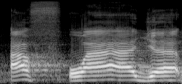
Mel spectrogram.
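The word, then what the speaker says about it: أفواجا: da gitu bukan yadu AF afwaja bukan AF W wo ada bilang wo bacanya W jadi bunyinya W padahal mestinya wa wa karena huruf Arab itu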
